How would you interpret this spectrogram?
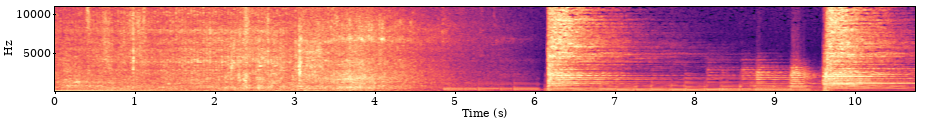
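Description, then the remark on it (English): A steady, low engine rumble fills the inside of a car, with broad road-like noise at first that gives way to a smoother, humming idle with sustained tonal layers. No one speaks. “So we're back in the car.”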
